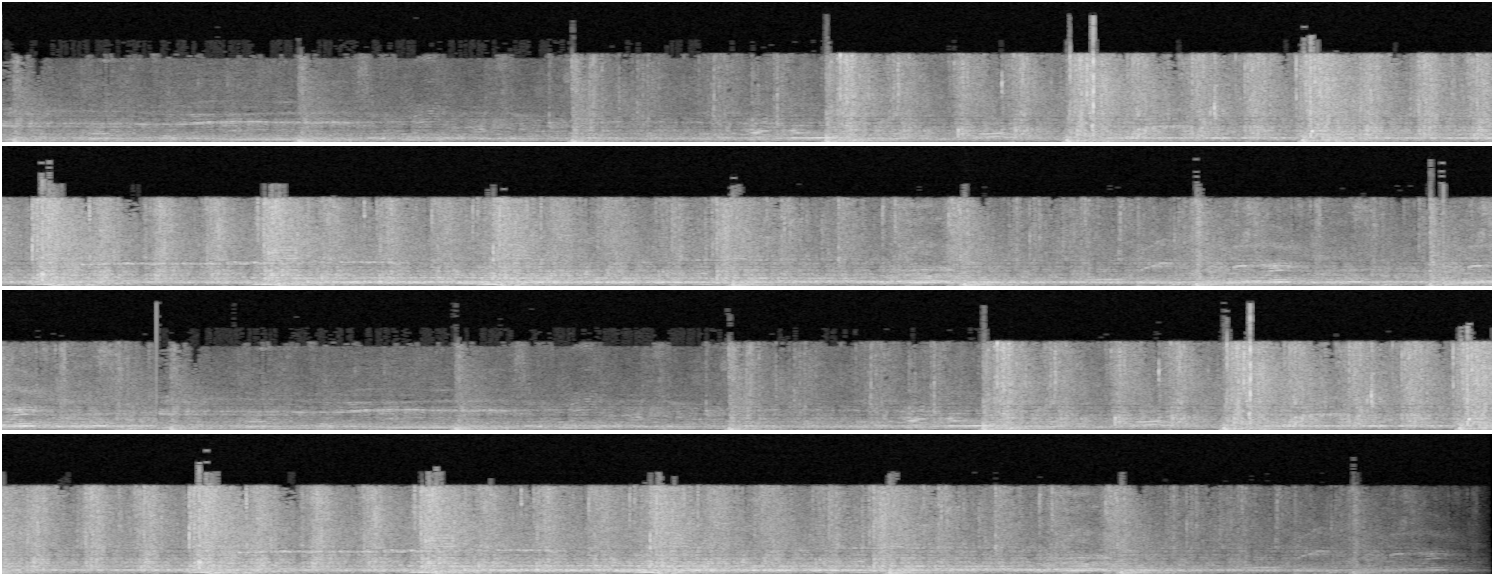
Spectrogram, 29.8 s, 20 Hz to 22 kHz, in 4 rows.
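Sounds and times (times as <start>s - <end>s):
clap: 0.0s - 29.8s
drum: 5.2s - 16.0s, 19.7s - 29.3s.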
